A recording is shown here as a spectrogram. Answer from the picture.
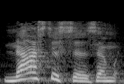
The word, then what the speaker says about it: Gnosticism: Gnosticism was a Greek philosophy, and if you break it down, the G is silent.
